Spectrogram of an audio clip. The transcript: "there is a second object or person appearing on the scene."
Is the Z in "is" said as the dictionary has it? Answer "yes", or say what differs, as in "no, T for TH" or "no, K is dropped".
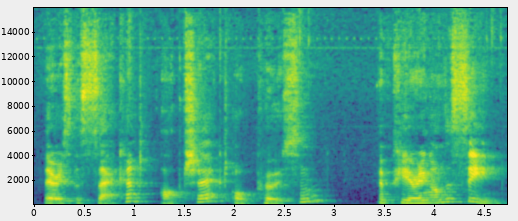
yes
